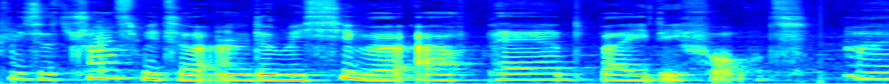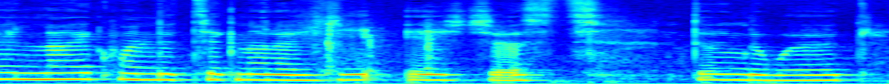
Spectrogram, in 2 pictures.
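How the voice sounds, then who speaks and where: A woman's voice: medium pitch, fairly even intonation, takes it slowly, dark tone, rough recording. A woman doing a casual, chatty ASMR unboxing and product review, thinking aloud as she tests the gear. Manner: rambling, thinking aloud while testing gear. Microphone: close wireless lavalier microphone being tested.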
